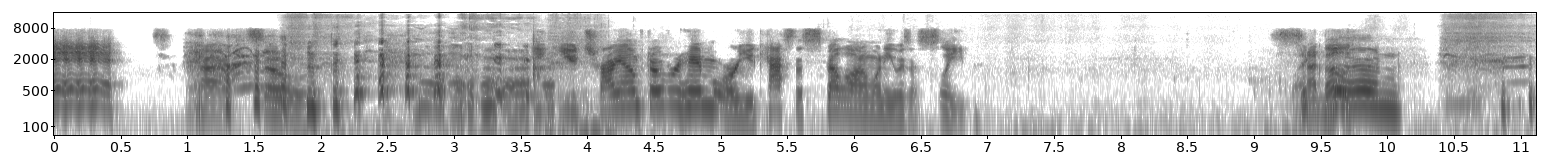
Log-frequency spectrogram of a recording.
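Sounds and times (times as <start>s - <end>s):
goat bleating: 0.0s - 0.6s
laughter: 0.8s - 4.4s, 9.2s - 11.1s
speech: 1.1s - 2.4s, 3.0s - 7.0s, 9.2s - 11.1s.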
